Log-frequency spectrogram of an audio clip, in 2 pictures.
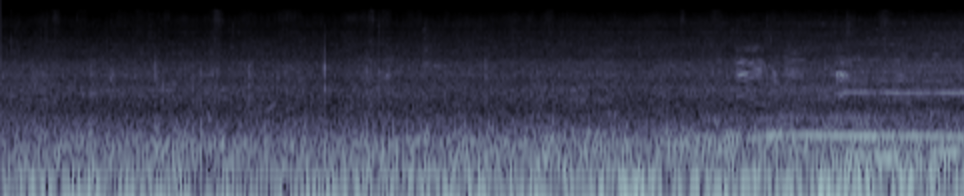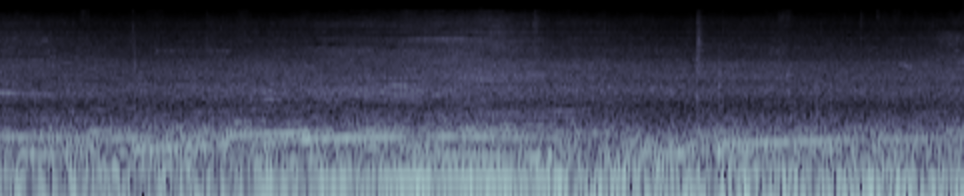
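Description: City street ambience: road traffic running with a steady low rumble, and people's voices from about halfway through.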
